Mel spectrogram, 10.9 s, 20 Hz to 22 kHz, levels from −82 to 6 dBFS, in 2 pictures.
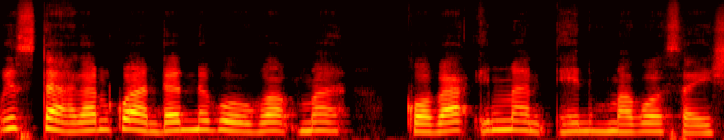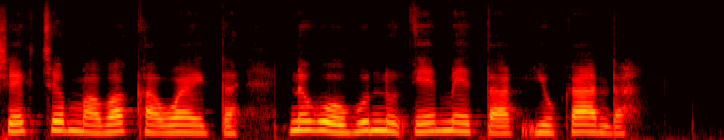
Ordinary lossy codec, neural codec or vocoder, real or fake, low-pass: none; codec, 44.1 kHz, 3.4 kbps, Pupu-Codec; fake; none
